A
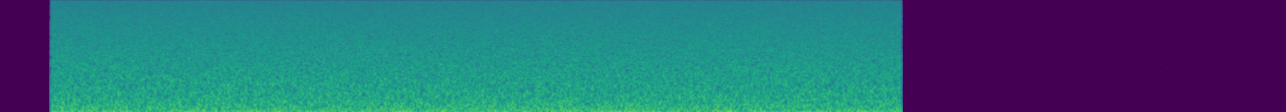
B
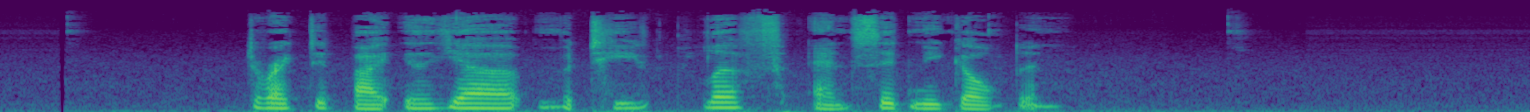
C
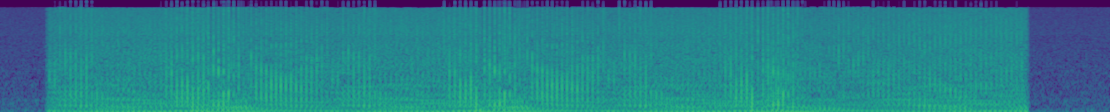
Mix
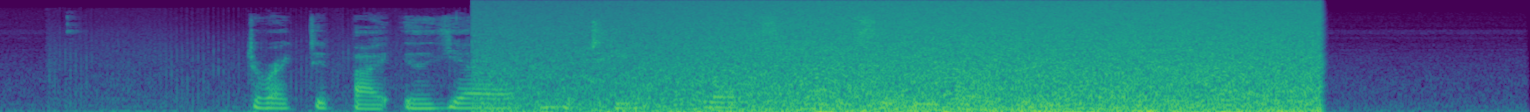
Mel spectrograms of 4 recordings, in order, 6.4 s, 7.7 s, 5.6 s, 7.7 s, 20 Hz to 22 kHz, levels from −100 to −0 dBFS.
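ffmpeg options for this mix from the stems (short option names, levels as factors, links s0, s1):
-filter_complex "[0:a]dynaudnorm=f=330:g=9:m=2.66,flanger=delay=6.1:depth=9.9:regen=-27:speed=1.5:shape=sinusoidal,adelay=2100,volume=0.891[s0];[1:a]acompressor=threshold=0.0355:ratio=6,volume=1.26[s1];[2:a]acompressor=threshold=0.0178:ratio=6,acrossover=split=5500[s2][s3];[s3]acompressor=threshold=0.002:ratio=4:attack=1:release=60[s4];[s2][s4]amix=inputs=2:normalize=0,volume=0.15[s5];[s0][s1][s5]amix=inputs=3:normalize=0"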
